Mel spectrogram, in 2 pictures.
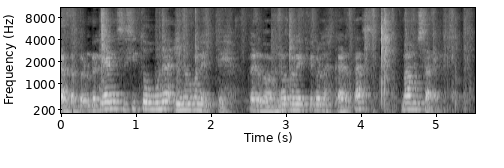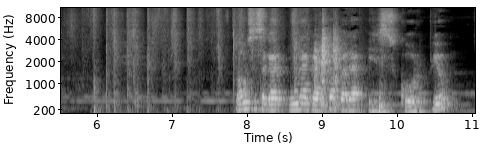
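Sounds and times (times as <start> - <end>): cards being shuffled: 0.0 - 8.9.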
